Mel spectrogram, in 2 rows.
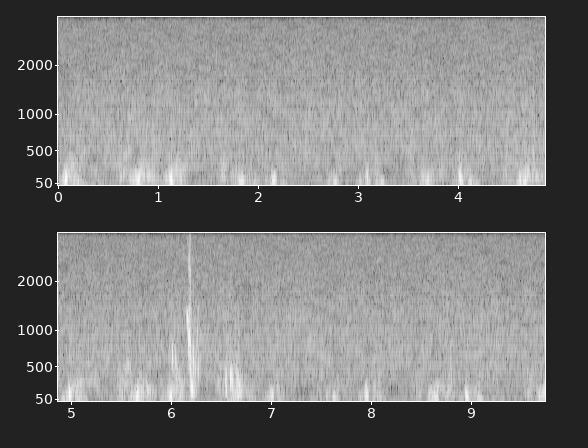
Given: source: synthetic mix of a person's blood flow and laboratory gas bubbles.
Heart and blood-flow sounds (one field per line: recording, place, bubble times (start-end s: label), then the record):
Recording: Doppler ultrasound of blood flow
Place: precordium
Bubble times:
5.97-6.08 s: bubbles
6.12-6.30 s: bubbles
6.51-6.71 s: bubbles
From the record:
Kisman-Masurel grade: 213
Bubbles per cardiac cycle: several, 3 to 8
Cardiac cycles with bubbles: 1 to 10%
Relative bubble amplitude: loud (0.450 to 0.775)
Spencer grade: 1 (occasional bubble signal discernible with the cardiac motion signal, with majority of cardiac periods free of bubbles)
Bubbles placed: anywhere in the cardiac cycle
